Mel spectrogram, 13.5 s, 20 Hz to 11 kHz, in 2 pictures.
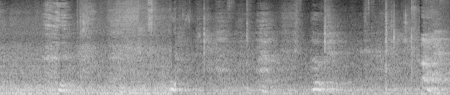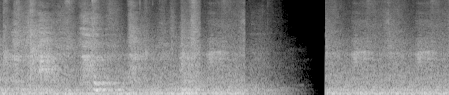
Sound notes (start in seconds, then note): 0.6 Chris groaning; 6.2 Chris groans; 7.0 Chris heaving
